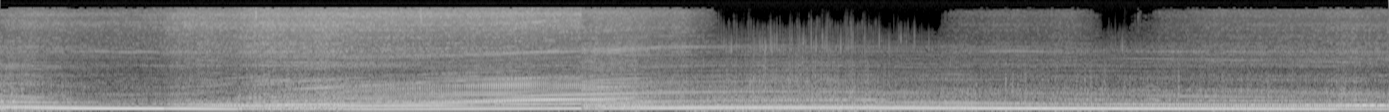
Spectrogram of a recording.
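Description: Sport motorcycle engine heard from onboard, its note falling as the bike slows and then rising again under throttle, with one gear change about seven seconds in, after which it runs on steadily at moderate speed. Wind rushes over the microphone in the first half and fades as the speed drops.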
